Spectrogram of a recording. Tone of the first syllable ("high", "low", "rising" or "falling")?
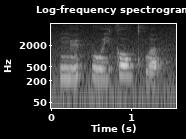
rising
